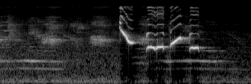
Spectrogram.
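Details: Orange-headed thrush singing loudly, used as a lure to stimulate other songbirds: a sharp downward sweep followed by four clear whistled notes, over a faint steady background hum.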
